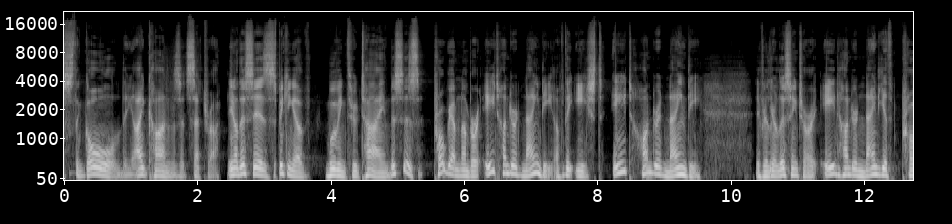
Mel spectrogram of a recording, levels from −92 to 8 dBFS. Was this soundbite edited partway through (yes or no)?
yes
